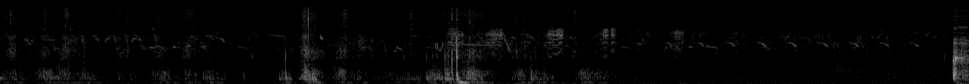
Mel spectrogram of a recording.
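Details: On an early February morning game drive in a South African reserve, a lesser grey shrike calls agitatedly from a distance, perhaps at another shrike, in quick runs of short, scratchy notes, several each second, over a low vehicle rumble and occasional knocks.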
